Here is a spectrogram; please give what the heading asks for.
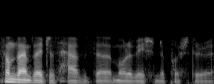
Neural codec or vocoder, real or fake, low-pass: none; real; 3.6 kHz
